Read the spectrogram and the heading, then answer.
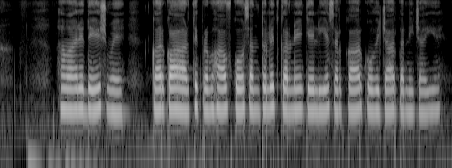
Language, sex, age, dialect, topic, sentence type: Hindi, female, 56-60, Marwari Dhudhari, banking, statement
